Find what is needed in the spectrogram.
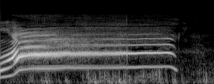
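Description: A person's high-pitched shriek that sweeps up and is held steady for about a second and a half, then stops abruptly.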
